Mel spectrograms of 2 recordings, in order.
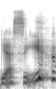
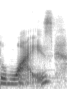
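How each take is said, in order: First: The name is said as 'yessy'. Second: The name is said as 'wise'. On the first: The speaker calls it wrong. "I was saying Yesy" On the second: The speaker calls it right. "it's called Wise"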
